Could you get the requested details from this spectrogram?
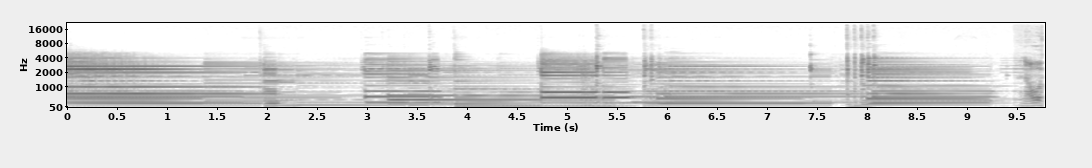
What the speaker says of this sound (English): Now engage the reverb.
